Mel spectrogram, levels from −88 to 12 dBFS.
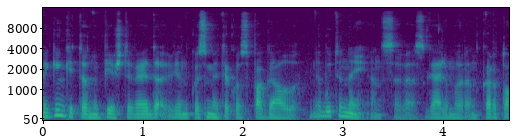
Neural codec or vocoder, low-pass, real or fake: none; 14.4 kHz; real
